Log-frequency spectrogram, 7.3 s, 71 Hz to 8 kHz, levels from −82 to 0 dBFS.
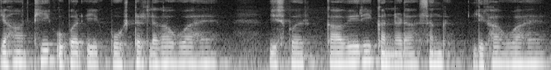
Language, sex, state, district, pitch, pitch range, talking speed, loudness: Hindi, male, Uttar Pradesh, Lucknow, 110 Hz, 110-115 Hz, 130 wpm, -16 LUFS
